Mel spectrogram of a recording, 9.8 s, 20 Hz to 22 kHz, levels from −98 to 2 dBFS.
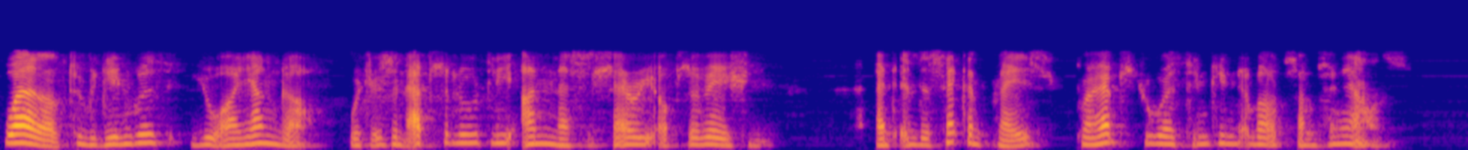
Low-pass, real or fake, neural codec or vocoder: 5.4 kHz; fake; vocoder, 22.05 kHz, 80 mel bands, HiFi-GAN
